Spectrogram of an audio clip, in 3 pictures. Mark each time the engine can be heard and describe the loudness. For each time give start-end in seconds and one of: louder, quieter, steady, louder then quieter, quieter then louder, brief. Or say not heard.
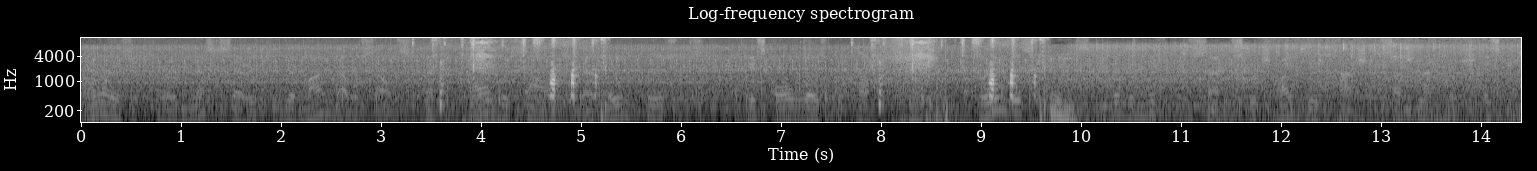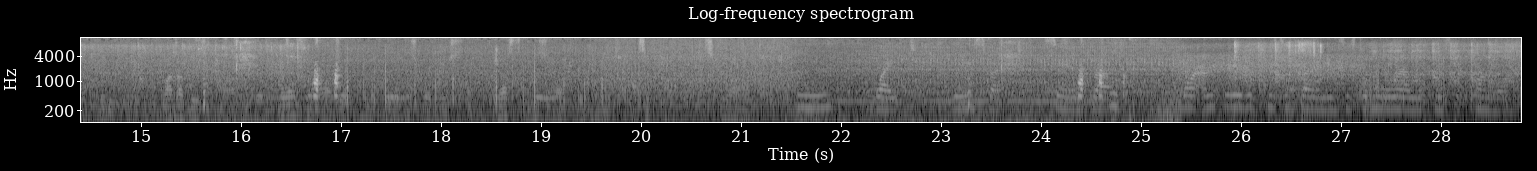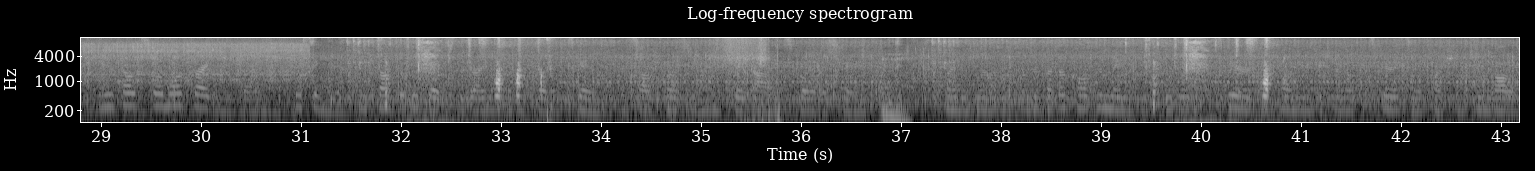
0.0-43.1 steady.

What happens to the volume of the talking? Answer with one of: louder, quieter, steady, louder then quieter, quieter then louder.
steady.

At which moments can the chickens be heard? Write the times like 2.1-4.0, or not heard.
3.3-5.3, 7.7-9.7, 15.5-17.1, 23.1-24.9, 31.6-33.5, 39.2-40.9.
